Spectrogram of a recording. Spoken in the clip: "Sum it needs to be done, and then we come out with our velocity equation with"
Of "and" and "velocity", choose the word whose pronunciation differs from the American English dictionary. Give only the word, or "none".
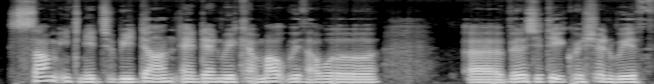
none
